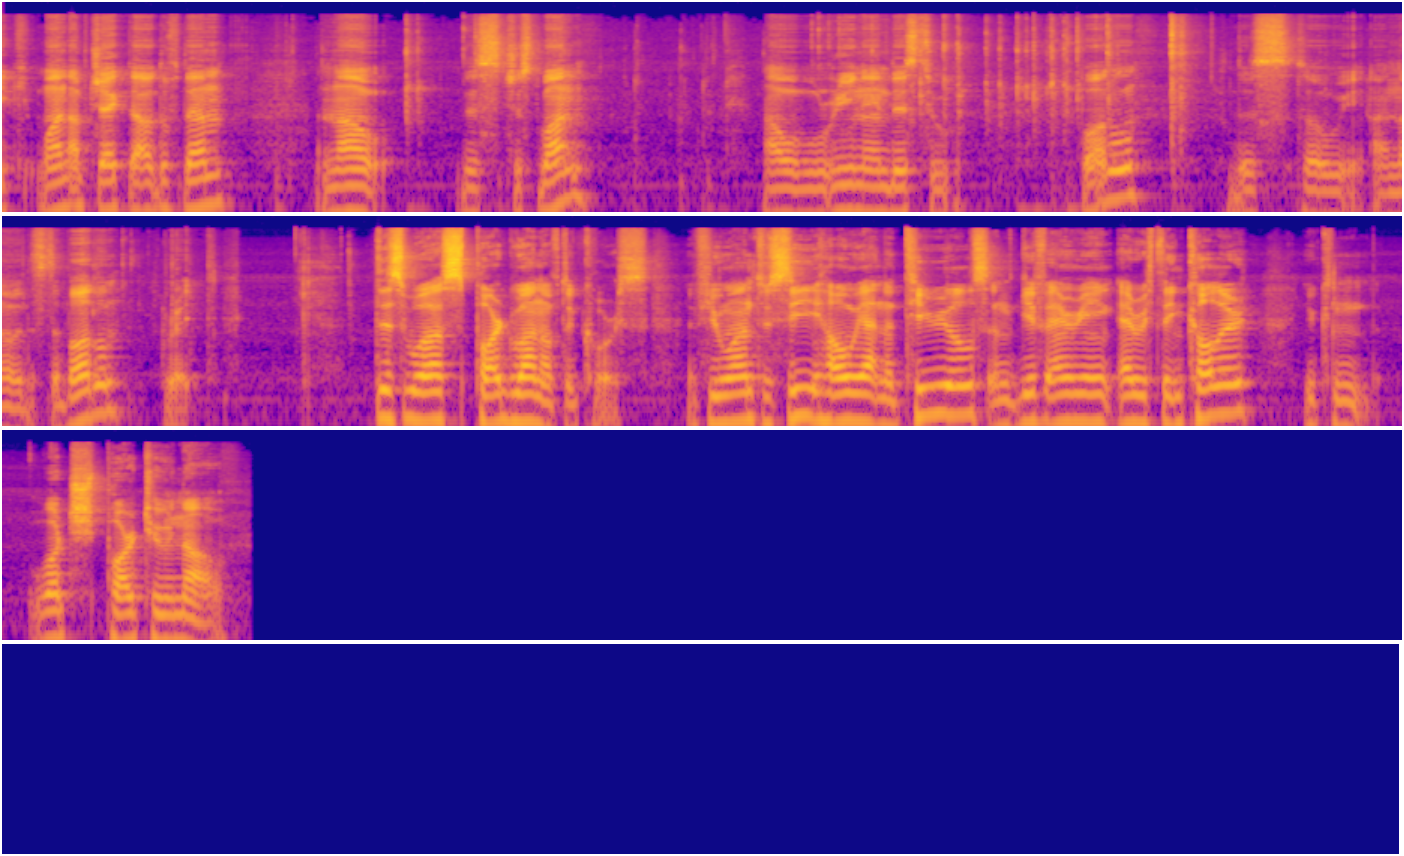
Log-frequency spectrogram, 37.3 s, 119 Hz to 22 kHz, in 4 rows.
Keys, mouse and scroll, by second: 0.3 middle click, 0.6-1.5 scroll up 5, 0.9 middle drag, 1.5-1.9 scroll down 2, 1.9 middle drag, 2.1-2.7 scroll down 4, 2.7 g, 3.3-4.7 middle drag, 4.7-5.4 scroll up 3, 5.4 click, 5.5-6.9 drag, 6.9 t, 8.6-10.9 middle drag, 11.1 scroll up 2, 11.1-11.7 middle drag, 13.0 click, 13.9-15.0 middle drag, 15.0 scroll, 15.1-15.5 scroll down 1, 15.5 click, 15.8 middle click, 15.9 scroll down 2, 16.2 middle click, 16.7 click, 17.7 click, 19.1 click, 19.7 middle click, 20.7 middle click, 21.1 click, 22.0 click, 23.5 ctrl+z, 23.5 ctrl+z, 24.0 middle click, 24.3-24.6 scroll up 2, 24.6 click, 25.1 middle click, 28.2 click, 28.7 middle click, 29.3 click, 30.2 middle click, 31.2 click, 31.4-32.0 middle drag, 32.1 click, 32.2 middle click, 33.1 middle click, 33.3 scroll up 2, 33.4 middle click, 33.5 scroll down 2, 33.7 click, 33.8 middle click, 34.0 Tab, 34.1 middle click, 34.4 click, 34.7 middle click, 34.9 scroll up 1, 35.0 click, 35.5 ctrl+KP_Add, 35.6 ctrl+KP_Add, 35.7 middle click, 36.2 g, 36.9 middle click, 37.0 g, 37.2 middle click.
